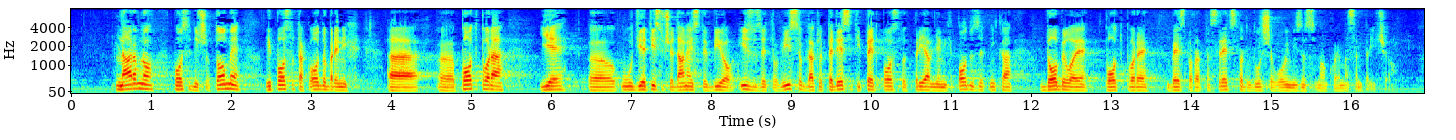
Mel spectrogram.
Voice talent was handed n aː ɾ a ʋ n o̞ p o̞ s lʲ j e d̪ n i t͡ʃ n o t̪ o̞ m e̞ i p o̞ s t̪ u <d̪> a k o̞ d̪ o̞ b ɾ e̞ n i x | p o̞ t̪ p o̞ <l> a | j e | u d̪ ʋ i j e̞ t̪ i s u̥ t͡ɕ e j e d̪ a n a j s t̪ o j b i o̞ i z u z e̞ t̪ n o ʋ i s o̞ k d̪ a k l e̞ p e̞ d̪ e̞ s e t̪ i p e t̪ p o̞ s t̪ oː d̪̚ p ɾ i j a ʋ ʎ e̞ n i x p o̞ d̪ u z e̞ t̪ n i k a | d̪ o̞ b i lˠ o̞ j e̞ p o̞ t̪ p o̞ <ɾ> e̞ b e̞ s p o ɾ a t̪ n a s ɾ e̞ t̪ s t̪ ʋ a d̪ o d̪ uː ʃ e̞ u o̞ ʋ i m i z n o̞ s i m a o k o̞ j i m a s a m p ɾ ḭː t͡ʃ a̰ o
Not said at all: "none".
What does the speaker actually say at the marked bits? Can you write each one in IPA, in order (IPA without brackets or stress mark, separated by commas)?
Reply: t̪, ɾ, ɾ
